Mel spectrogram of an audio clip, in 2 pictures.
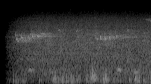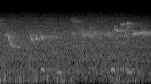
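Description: Birds chirping in short repeated high phrases, with one falling whistle about three seconds in, over a steady background hiss.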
